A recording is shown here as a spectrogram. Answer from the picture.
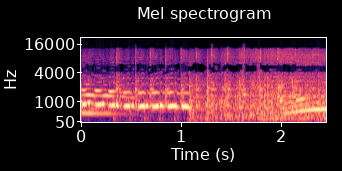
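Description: A long held note with vibrato, sung or played, fades out about a second in; a Tamil folk ensemble's drums then start beating a quick, dense rhythm.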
